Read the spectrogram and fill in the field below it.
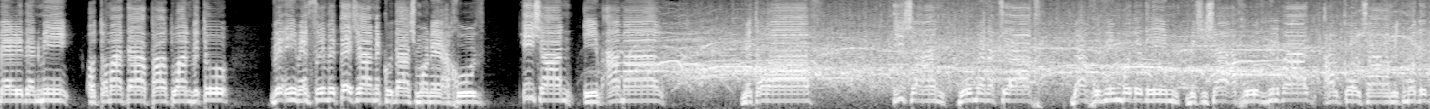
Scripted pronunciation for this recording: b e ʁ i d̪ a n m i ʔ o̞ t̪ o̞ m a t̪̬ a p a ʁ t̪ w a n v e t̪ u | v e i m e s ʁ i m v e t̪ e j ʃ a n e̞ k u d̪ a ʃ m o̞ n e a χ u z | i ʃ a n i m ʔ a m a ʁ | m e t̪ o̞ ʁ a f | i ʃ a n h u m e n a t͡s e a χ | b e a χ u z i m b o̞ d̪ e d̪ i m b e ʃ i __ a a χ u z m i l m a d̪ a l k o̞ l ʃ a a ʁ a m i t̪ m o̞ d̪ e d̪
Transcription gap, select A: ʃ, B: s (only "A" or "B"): A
